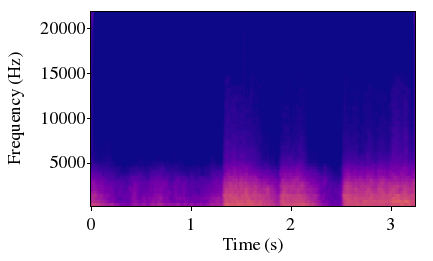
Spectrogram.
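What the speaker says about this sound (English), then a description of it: "I had the squad lay covering fire on Building 5" A squad lays covering rifle and machine-gun fire on a building during a 1953 platoon attack on a built-up area: loud overlapping bursts of gunfire and booms in heavy surges, with a brief lull before the firing resumes.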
